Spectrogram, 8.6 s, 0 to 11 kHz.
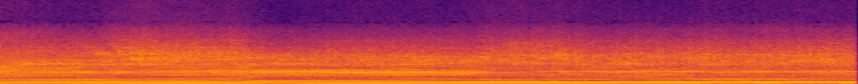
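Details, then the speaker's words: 1979 Evinrude/Johnson 35hp outboard at speed on the water, with insulation added under the cover, after a failure to reach wide open throttle: strong steady buzzing drone at one pitch, no misses or surging; seemed to run perfectly fine. "oh she's running just fine"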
